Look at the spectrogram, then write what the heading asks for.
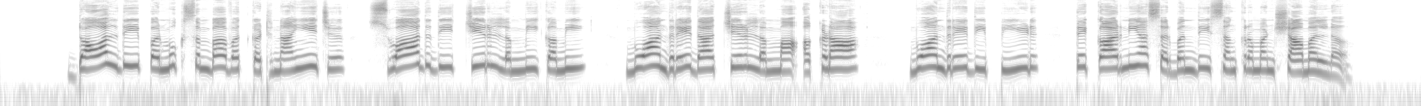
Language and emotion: Dogri, neutral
